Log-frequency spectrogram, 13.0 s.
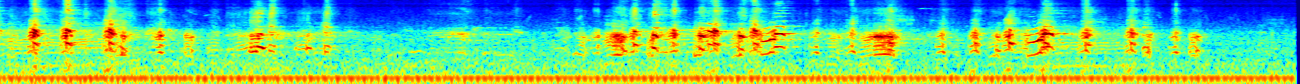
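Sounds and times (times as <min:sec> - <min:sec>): geese honking: 0:00.0 - 0:12.2.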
